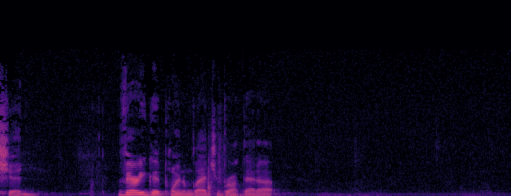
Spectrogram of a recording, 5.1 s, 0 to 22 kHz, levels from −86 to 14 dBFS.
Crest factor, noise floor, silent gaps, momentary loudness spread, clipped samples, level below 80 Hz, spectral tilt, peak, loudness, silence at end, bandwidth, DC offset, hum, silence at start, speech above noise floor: 22 dB; -63 dBFS; none; 20 LU; under 0.1%; -76 dBFS; -4.5 dB/octave; -14 dBFS; -33 LUFS; 2.3 s; 16.5 kHz; under 0.1%; none; 0 s; 30 dB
